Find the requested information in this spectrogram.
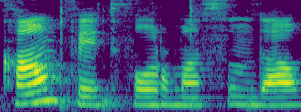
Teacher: vurğusuz hecada A kimi tələffüz olundu, vurğulu hecada O kimi tələffüz olundu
